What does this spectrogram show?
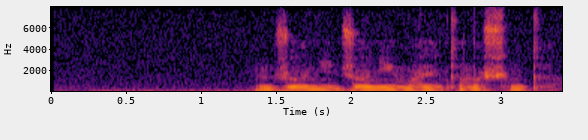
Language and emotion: Russian, neutral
